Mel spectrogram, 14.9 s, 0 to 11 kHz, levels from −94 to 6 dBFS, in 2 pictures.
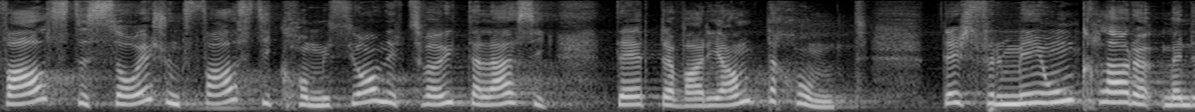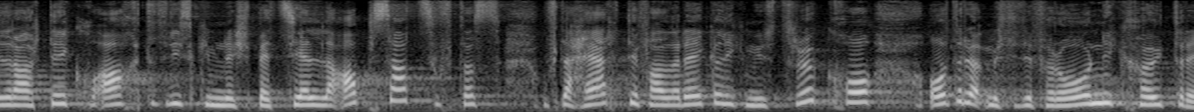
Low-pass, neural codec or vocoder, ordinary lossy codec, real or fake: none; none; none; real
